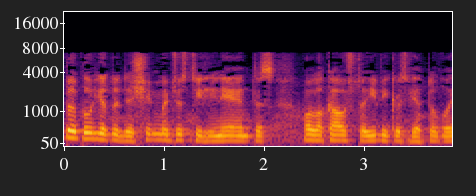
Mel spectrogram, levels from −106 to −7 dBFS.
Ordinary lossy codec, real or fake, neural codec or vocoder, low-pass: MP3, 32 kbps; fake; codec, 16 kHz, 1 kbps, FunCodec, trained on LibriTTS, 50 frames a second; 7.2 kHz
